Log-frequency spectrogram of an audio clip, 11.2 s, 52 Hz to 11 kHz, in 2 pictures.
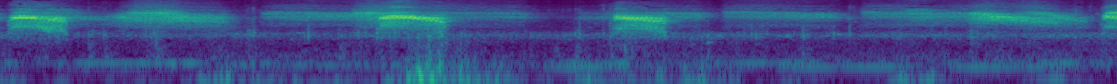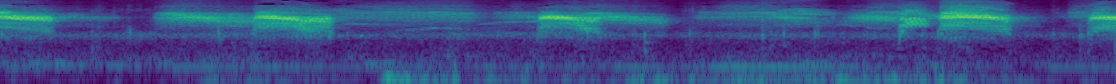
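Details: Starlings gathered at Corby old village bird feeders, 21 November: repeated harsh, wheezy bursts roughly every second, some with short whistled notes, over a faint low hum.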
